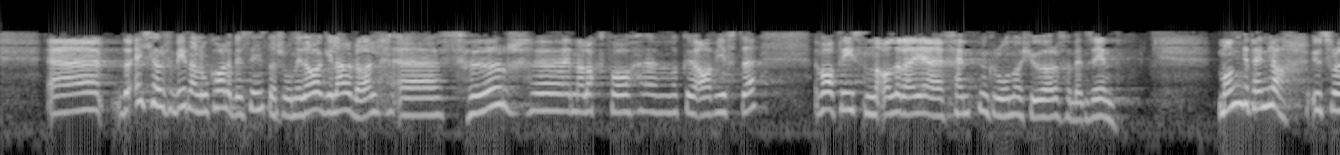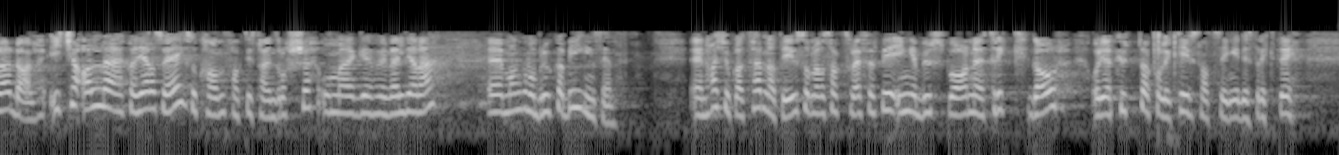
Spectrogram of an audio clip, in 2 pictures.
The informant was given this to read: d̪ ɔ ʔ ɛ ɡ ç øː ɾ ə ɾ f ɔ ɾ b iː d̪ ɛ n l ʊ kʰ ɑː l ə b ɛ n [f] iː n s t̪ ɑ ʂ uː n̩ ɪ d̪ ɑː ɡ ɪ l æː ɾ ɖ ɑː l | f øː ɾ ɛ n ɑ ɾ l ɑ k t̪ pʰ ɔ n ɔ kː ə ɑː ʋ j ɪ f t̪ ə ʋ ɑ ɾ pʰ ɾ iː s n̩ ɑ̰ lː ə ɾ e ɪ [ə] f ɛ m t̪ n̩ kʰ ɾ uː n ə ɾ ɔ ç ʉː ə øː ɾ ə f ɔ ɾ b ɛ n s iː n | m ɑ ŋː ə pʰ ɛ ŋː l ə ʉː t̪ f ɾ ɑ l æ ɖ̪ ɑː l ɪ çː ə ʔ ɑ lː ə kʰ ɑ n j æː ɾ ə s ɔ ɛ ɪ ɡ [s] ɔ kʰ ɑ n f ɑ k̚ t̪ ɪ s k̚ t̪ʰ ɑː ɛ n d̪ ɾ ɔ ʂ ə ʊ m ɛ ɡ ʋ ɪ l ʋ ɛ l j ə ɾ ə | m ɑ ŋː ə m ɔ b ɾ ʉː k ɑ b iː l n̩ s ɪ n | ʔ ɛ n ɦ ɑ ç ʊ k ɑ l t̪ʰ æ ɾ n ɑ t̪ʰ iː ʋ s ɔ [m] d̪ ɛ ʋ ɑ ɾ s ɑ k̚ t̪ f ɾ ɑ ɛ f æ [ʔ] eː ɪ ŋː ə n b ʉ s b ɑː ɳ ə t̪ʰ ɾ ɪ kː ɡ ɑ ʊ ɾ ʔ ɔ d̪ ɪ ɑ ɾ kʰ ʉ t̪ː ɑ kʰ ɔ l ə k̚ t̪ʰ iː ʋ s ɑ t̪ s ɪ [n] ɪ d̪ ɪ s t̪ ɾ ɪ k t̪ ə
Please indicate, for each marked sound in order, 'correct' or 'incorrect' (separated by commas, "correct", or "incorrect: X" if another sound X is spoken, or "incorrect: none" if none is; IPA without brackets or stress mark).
incorrect: s, correct, correct, correct, incorrect: p, incorrect: ŋ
